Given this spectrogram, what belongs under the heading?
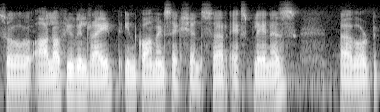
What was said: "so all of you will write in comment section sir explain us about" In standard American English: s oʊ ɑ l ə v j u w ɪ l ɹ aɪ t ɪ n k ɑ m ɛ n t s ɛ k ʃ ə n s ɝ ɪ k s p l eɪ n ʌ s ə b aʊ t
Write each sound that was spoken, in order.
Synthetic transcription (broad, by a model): s oʊ ɑ l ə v j u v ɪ l ɹ aɪ t ɪ n k ɑ m ɛ n t s ɛ k ʃ ə n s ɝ ɪ k s p l eɪ n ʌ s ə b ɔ t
